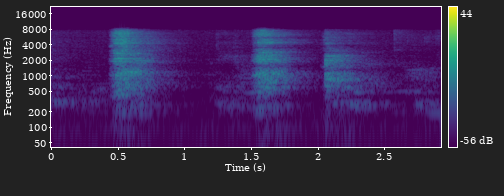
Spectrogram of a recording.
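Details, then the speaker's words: Dog diagnosed by a vet with a bad case of kennel cough, lethargic and coughing and heaving, no fever: three harsh, dry, honking coughs in quick succession. "she got pretty wound up when the doctor came in coughing and heaving and she's been pretty lethargic which isn't like her"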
